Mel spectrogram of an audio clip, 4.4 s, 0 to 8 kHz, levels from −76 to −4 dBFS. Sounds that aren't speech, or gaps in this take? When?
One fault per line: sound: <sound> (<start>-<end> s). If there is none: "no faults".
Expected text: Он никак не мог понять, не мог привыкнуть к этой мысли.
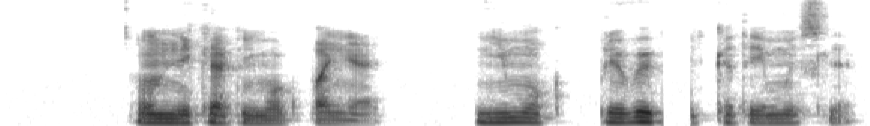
sound: dropout (3.3-3.5 s)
